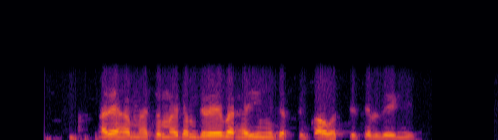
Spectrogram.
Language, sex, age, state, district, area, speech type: Hindi, male, 45-60, Uttar Pradesh, Lucknow, rural, conversation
